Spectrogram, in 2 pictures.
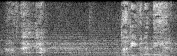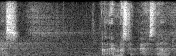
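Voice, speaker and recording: A man's voice: mid-range voice, a little slow, lightly acted. An actor playing a weary, puzzled young man in a video game, with a casual, muttering manner. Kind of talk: video game cutscene acting. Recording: music behind, off-mic sound.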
